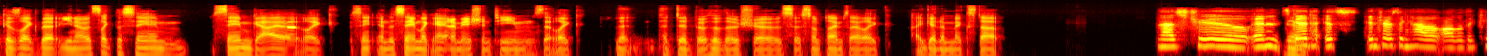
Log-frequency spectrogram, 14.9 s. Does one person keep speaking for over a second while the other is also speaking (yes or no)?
no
